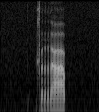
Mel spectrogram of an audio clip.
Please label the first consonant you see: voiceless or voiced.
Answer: voiceless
